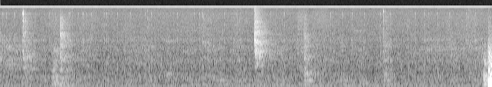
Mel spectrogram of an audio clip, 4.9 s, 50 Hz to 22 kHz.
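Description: Faint metallic clicks from hands working the .177 barrel loose at the action of a Beeman air rifle, over a low steady hum, then a loud knock near the end.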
